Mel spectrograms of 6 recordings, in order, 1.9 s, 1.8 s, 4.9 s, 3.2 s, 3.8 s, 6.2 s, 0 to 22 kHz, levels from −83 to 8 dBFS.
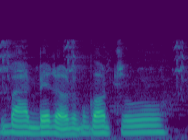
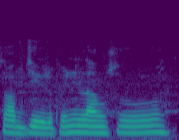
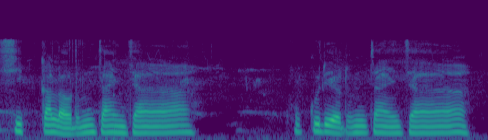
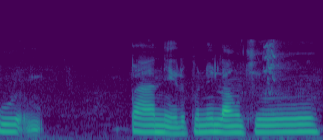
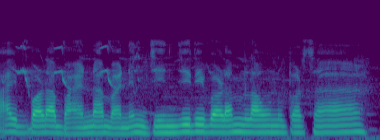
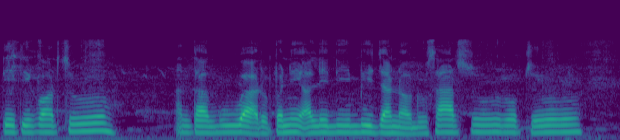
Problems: constant background noise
